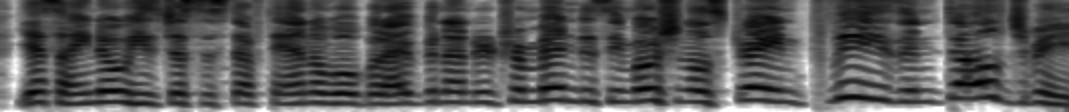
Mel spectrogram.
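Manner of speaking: high mock-emotional plea; Balki pleading. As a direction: beg way up high, dramatic. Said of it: "He goes".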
